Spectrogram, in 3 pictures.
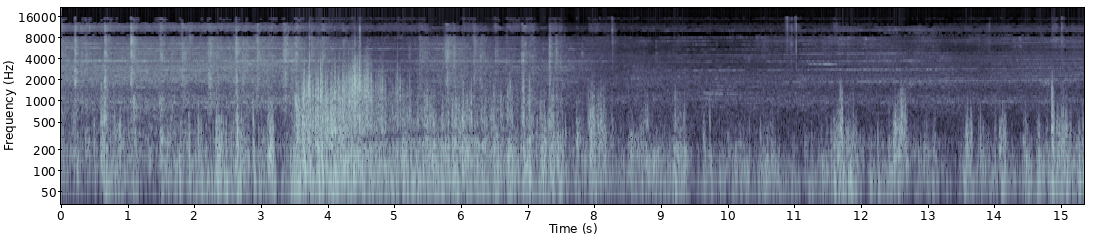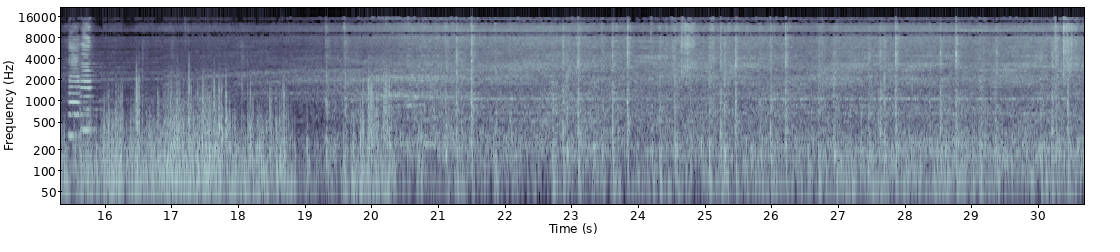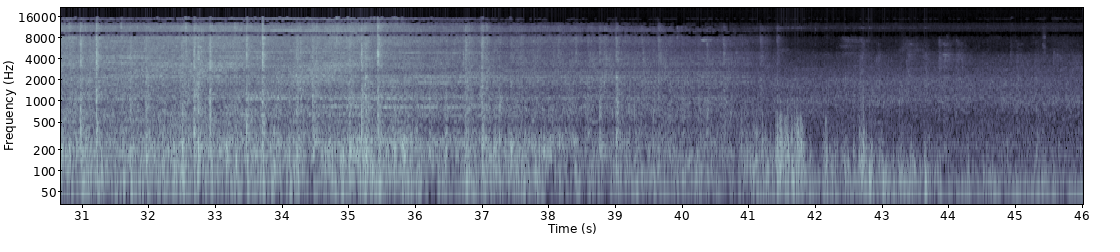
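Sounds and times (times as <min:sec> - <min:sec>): train rumbling: 0:00.0 - 0:46.0
wheels clacking over rail joints: 0:19.2 - 0:41.4.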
